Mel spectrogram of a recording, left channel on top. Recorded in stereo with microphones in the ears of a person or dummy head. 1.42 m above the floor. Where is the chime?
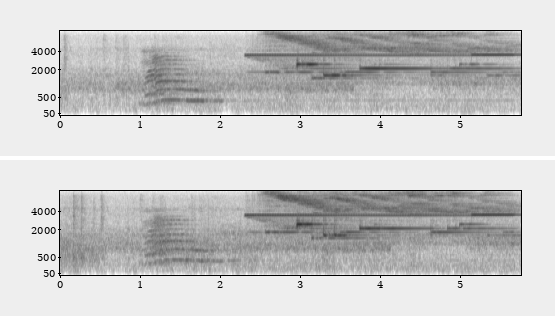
15° right (ahead or behind), 4.5 m.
